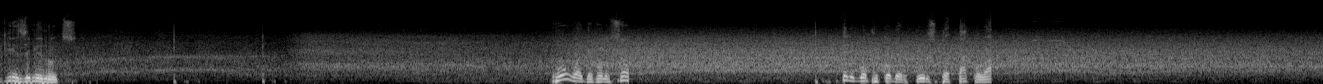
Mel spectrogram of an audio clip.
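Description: A stadium crowd cheers steadily and swells into a roar.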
